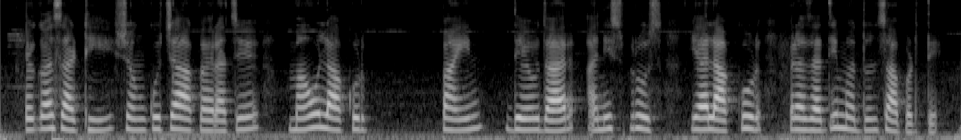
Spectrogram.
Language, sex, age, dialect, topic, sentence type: Marathi, female, 18-24, Northern Konkan, agriculture, statement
